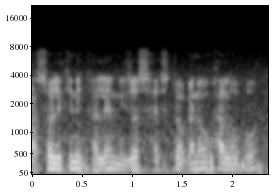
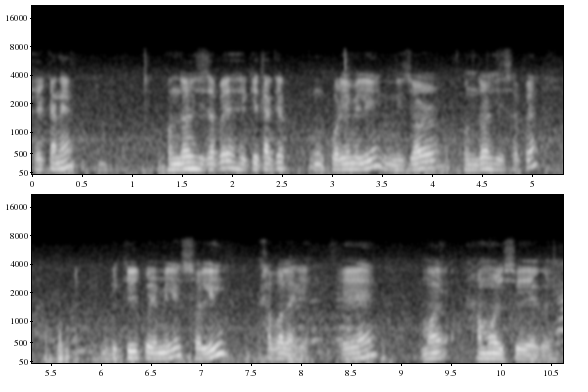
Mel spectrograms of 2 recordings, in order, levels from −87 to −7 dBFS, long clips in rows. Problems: constant background noise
